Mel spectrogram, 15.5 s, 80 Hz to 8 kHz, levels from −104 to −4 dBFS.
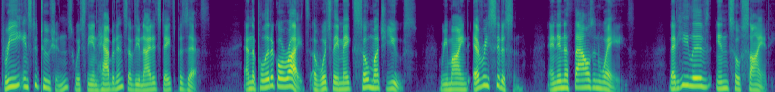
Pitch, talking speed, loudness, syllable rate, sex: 160 Hz, 135 wpm, -22 LUFS, 4.5 syllables/s, male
